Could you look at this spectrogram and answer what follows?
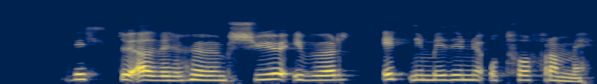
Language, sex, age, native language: Icelandic, female, 30-39, Icelandic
